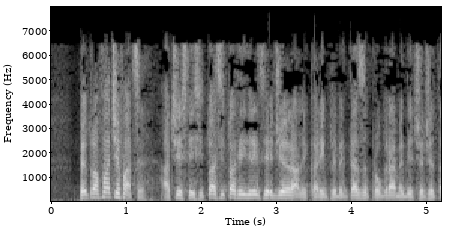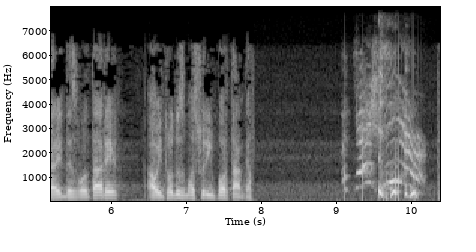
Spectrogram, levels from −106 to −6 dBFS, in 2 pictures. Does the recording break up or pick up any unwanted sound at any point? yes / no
yes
